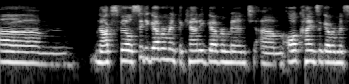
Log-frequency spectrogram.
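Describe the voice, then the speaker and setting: A woman speaks in a Northeastern US accent. Her pitch is medium. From New Jersey. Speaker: research center director. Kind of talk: guest talk Q&A.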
